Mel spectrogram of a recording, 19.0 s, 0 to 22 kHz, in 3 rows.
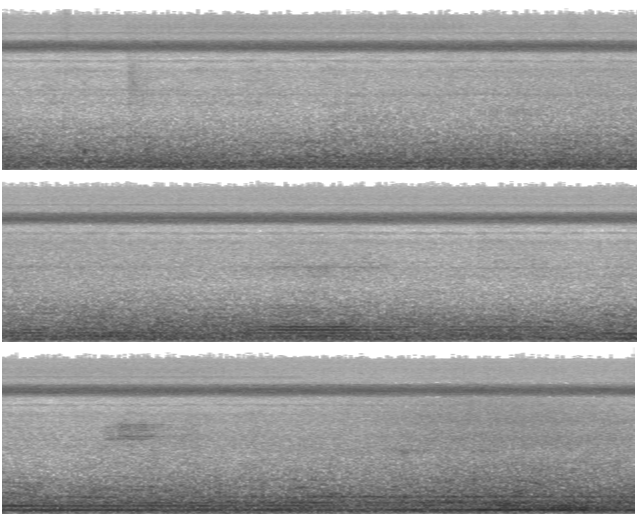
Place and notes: Santa Isabel, Carepa, Antioquia, Colombia - Tilapias restaurant
Night wild sounds in a restaurant outside Carepa
Zoom H2n XY
12 December 2014, ~22:00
